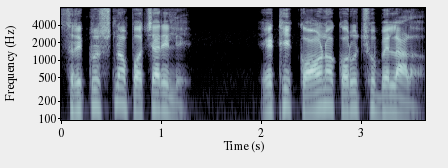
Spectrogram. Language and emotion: Odia, neutral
